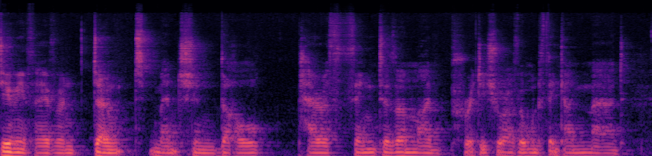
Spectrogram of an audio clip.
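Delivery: hushed confidential tone. Taking a companion aside in character, lowered voice. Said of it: "lower my voice and say".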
